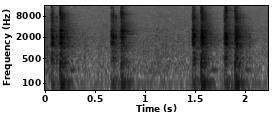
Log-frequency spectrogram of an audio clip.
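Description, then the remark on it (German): Four presses of the spacebar on a modded keyboard, each a quick double click of press and release, spaced unevenly with short quiet gaps between them and no talking. “Und die Leertaste?”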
